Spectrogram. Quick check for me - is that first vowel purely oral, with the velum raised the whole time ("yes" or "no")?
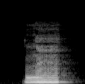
no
